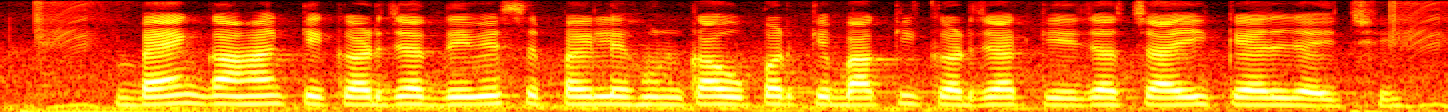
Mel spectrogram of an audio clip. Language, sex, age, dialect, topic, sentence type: Magahi, female, 25-30, Western, banking, statement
